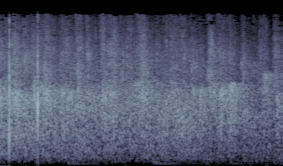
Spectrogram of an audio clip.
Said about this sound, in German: Und ich denke, ihr habt wirklich an dieser Stelle einen Applaus von der Gemeinde verdient. Ja? Vielen Dank euch.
